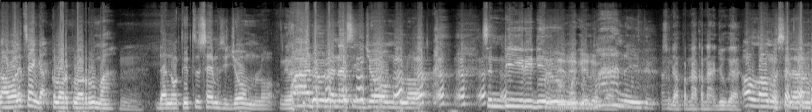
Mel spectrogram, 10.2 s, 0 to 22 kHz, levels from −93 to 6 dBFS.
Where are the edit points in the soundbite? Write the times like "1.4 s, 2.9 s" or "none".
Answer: 8.2 s

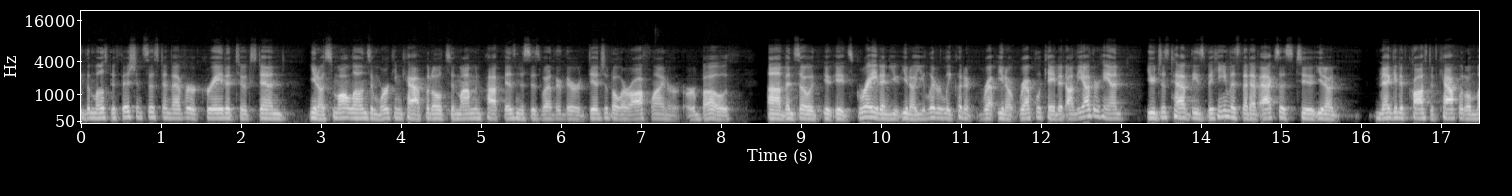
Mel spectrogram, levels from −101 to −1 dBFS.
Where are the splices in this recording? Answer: none

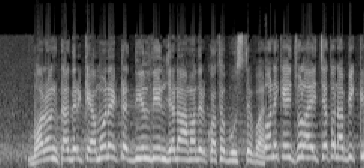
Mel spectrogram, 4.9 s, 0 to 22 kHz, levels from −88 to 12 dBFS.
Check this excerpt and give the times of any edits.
3.5 s

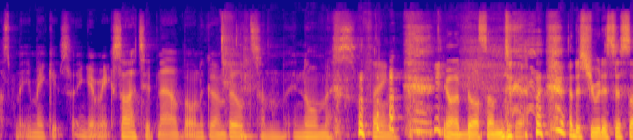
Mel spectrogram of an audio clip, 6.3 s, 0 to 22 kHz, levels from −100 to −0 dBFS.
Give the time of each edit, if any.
none

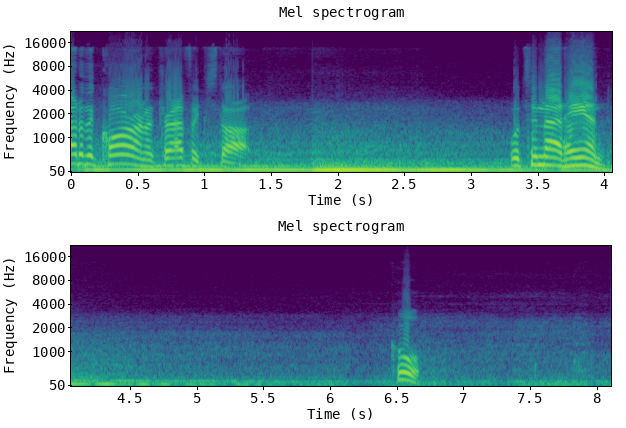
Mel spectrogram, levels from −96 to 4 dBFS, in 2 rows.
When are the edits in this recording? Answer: none

